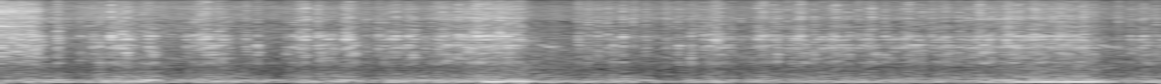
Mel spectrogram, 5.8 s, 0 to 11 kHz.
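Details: Old squarebody GMC pickup V8 after fitting all new parts including new coil, previously not staying running; keeps running with a deep, steady rumble and light throttle blips, no stumbling or dying; hopefully fixed.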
